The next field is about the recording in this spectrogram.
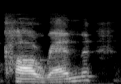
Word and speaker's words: Karen: named Ka-Ren, but it is spelled Karen, which just tickled me to death.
